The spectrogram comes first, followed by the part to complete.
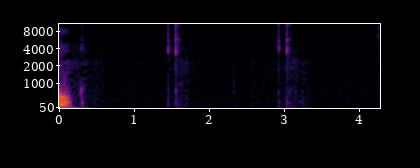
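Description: Two faint computer mouse clicks about a second and a half apart, each a quick double tick, with near silence around them.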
